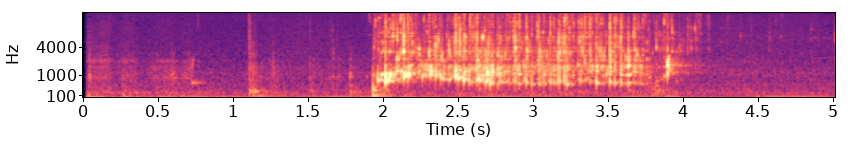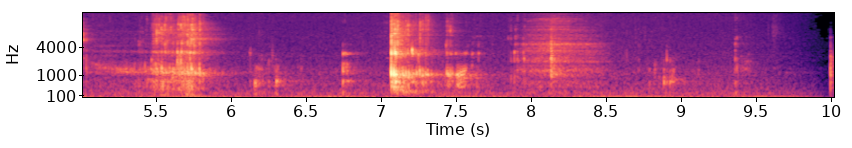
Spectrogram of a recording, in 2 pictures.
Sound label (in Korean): 물따르는소리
